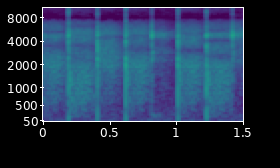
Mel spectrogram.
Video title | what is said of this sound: CCM Tech Video - J12 - Testing the Regulator | you can hear air coming out of there right so you know that that's aired up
